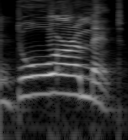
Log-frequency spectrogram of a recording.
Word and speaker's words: dormant: Now, this is a short word, and it's pretty simple to pronounce, but I want to emphasize or place emphasis on the first part of this word, the or portion. At the beginning of the word, you hear dormant, right?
